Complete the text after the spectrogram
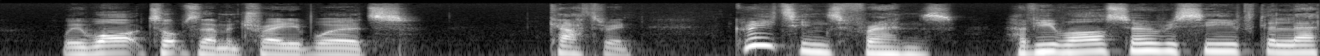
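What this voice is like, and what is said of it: Usual voice. Nothing is said of it.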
